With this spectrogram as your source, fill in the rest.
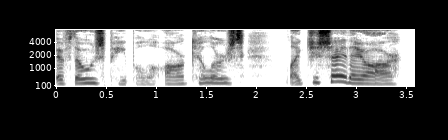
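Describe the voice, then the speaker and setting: A put-on character voice, female-sounding and raspy, at middle pitch and a fairly slow pace, on a very clean recording with a silent background. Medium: read story. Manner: impatient, weary.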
